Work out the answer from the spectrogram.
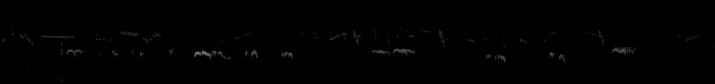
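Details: European bee-eaters calling at their Eifel breeding colony in Germany, scattered liquid rolling notes and higher chirps from several birds, moderately distant, with a soft background hiss.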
